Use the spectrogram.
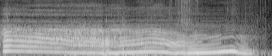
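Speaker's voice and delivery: long falling "ah" into a hum; restless sighing moan. Acted. Princess trying to sleep on the bed, drawn-out moan. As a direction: moan it out, slowly sinking. Princess tries to get comfortable.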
